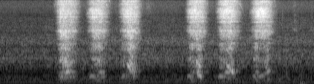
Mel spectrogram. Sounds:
Sniff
